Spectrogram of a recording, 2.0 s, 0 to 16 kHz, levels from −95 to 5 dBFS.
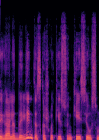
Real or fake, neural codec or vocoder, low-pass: fake; codec, 44.1 kHz, 7.8 kbps, DAC; 14.4 kHz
